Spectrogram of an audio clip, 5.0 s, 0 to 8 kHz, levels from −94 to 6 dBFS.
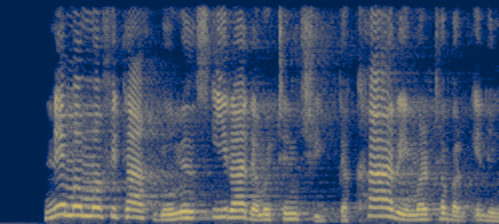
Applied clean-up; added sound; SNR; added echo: none; none; none; reverberation time 0.9 s.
